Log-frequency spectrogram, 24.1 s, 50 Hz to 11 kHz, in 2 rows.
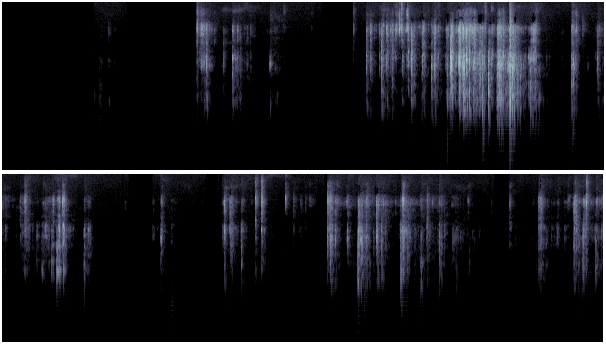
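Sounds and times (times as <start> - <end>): dry crunchy crushing: 7.3 - 13.8, 18.6 - 21.6, 22.7 - 24.0.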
